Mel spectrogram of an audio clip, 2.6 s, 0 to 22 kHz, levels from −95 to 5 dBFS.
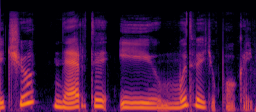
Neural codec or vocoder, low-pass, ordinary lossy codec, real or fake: none; 14.4 kHz; AAC, 96 kbps; real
